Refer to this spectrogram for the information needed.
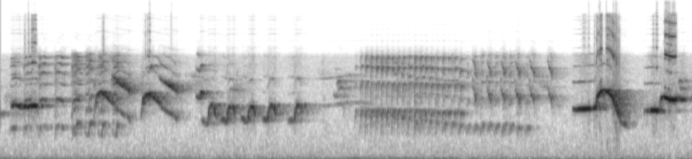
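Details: Laughingthrush (poksay) song, a lively medley of clear whistled notes, rising and falling slurs and rapid rattling trills, with a loud upward whistle near the end.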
